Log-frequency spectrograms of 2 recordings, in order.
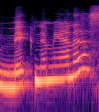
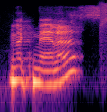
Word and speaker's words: McManus: your last name right mcnamaras is that right mcmanus oh mcmanus the n is silent that makes sense there is no n this is m c m a in us mcmanus oh i don't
